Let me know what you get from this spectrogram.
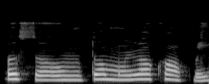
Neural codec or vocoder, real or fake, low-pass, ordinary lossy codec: none; real; 7.2 kHz; none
